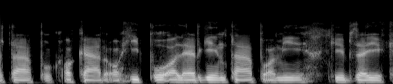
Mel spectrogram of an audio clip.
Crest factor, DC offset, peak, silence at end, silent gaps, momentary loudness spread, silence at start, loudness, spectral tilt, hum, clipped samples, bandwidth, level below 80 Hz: 14 dB; under 0.1%; -4 dBFS; 0 s; none; 8 LU; 0 s; -19 LUFS; -8 dB/octave; none; under 0.1%; 7.2 kHz; -62 dBFS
